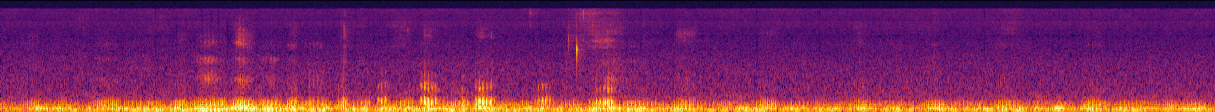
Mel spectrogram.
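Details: Domestic cat purring while being petted: a steady low rumbling purr with soft rhythmic pulses, plus faint rustling and light touches from the petting hand.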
